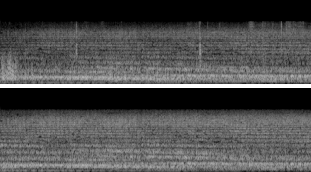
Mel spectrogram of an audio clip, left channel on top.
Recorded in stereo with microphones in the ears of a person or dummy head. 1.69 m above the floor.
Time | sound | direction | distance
0.0 | a helicopter | 35° right (ahead or behind) | ?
